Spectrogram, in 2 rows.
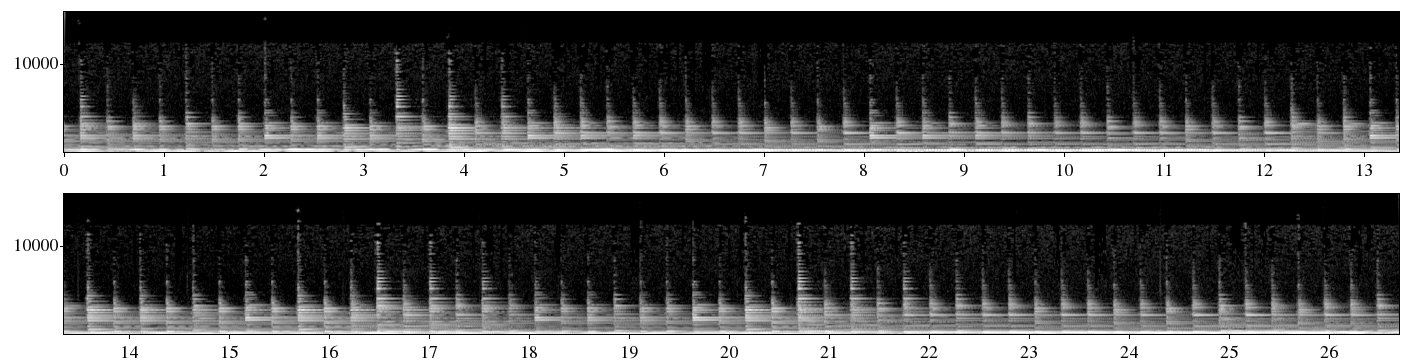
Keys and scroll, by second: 3.5 ctrl+z, 26.2 ctrl+z.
